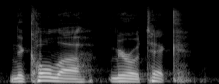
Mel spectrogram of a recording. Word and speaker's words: Nikola Mirotić: So let's talk about Nikola Mirotić. – Nice. That's how he wants to be pronounced.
